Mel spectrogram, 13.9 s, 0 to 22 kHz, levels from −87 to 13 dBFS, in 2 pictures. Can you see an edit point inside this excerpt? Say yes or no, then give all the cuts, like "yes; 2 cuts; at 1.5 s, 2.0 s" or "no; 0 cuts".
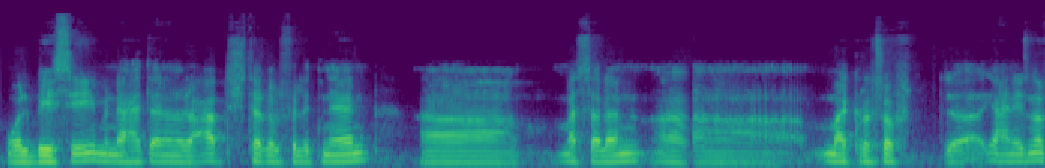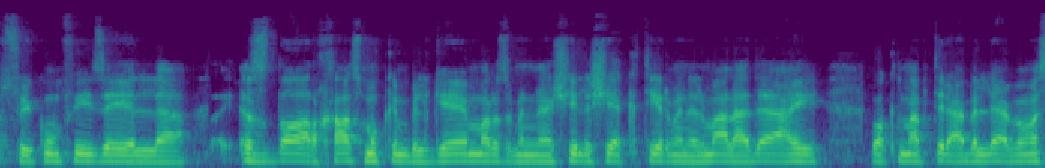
yes; 1 cut; at 6.8 s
